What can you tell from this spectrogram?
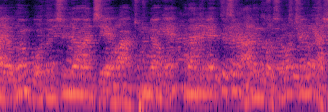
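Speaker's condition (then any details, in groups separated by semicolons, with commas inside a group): No condition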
